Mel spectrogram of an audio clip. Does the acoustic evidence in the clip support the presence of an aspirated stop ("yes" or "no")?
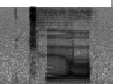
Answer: yes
